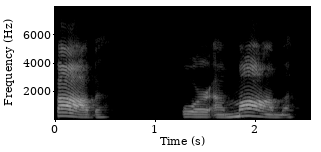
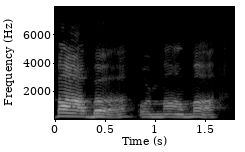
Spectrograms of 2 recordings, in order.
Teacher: the shadow schwa which is the slight uh that comes out afterwards like Bob or a mom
